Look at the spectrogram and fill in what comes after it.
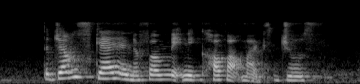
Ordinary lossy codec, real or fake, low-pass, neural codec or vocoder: none; fake; 7.2 kHz; codec, 16 kHz, 4 kbps, X-Codec, HuBERT features, trained on balanced general audio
